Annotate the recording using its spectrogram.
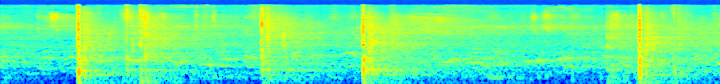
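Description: Thrown objects hit a wooden target with sharp knocks.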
